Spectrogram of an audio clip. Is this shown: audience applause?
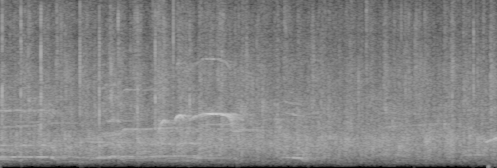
yes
